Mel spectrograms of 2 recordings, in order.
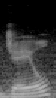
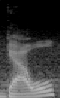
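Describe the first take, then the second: First: It begins with a j sound. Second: It begins with a hard g sound. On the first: The speaker calls it right. "but you gotta say jail" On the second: The speaker calls it wrong. "you want to say gowl"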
